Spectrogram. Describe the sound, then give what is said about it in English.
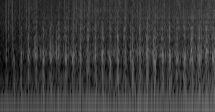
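A helicopter in flight throbs with a fast, steady chop of rotor blades over a continuous low engine drone, loud and unbroken throughout. “The WLTL helicopter. Hold on a sec. Let me see if we can patch him through.”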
